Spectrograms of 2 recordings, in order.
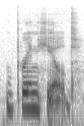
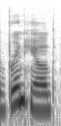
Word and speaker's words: Brynhild: story a little bit and her name is bryn heeld hmm that's a pretty name yeah brynn for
